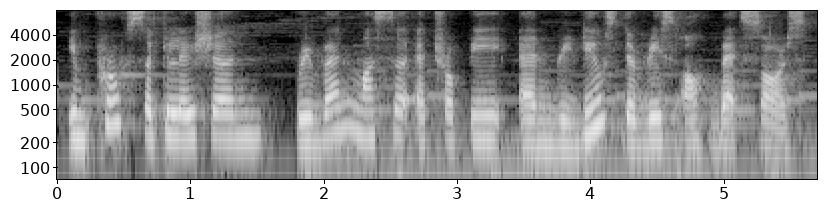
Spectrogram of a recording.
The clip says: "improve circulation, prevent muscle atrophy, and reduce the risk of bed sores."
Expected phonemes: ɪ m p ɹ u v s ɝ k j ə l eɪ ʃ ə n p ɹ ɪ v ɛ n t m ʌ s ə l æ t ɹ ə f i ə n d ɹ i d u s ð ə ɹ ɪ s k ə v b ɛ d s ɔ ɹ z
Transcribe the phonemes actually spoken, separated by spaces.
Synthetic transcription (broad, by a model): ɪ m p ɹ u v s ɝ k j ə l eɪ ʃ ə n ɹ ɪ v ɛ n m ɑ s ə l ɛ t ɹ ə p i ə n ɹ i d u s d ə ɹ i s ə f b ɛ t s ɔ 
